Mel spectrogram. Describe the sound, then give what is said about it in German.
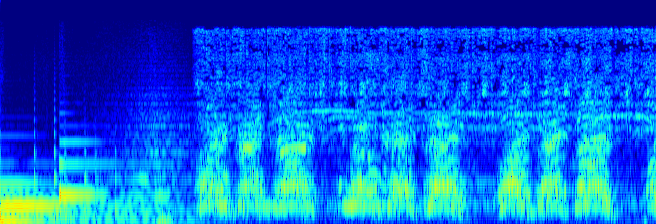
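A large crowd chants "Volksentscheid, Volksentscheid" over and over in a steady, loud rhythm, following a short musical sting at the start, as Berlin's then mayor Franziska Giffey tries to give a May Day speech. “Mai eine Rede halten und bekam Volksentscheid, Volksentscheid aus dem Publikum zu hören.”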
